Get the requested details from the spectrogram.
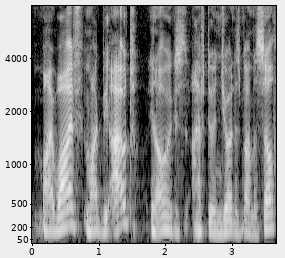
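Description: A man uses a raised, projected voice with very wide pitch swings. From Netherlands. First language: Dutch. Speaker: jazz tour manager and impresario. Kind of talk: interview.

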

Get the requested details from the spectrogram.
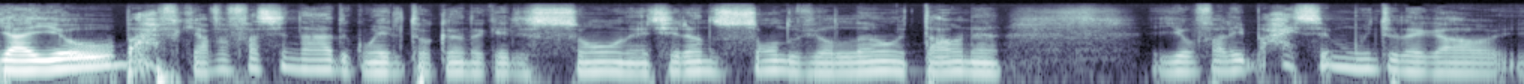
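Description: Speaking at a moderate pace, a man has a dark, mellow tone at medium pitch with ordinary pitch variation. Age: middle-aged. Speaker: musician. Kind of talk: casual chat.

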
